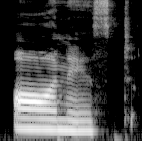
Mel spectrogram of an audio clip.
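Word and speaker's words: honest: blank eggs ठीक है अब देखो एच क्या है हमारा कॉन्सोनेंट है बट अब बोलो प्रोनाउंस करोगे जब इसकी जो प्रोनंसिएशन है वो क्या होगी ओ ऑनेस्ट ओ ओ क्या है हमारा हिंदी का स्वर है ना और ओ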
